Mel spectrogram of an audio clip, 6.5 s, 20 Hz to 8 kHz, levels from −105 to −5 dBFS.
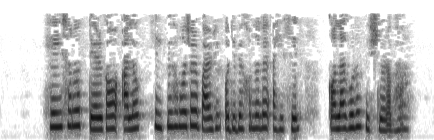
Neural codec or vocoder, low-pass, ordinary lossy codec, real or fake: none; 7.2 kHz; MP3, 24 kbps; real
